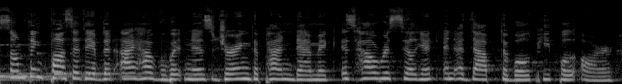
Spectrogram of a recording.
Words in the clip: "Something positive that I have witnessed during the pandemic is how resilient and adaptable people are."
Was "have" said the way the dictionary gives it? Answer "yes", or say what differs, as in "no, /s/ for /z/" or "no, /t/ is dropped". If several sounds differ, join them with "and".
yes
